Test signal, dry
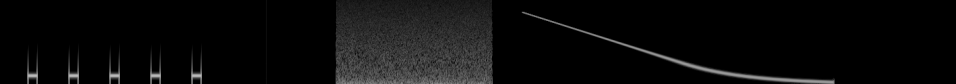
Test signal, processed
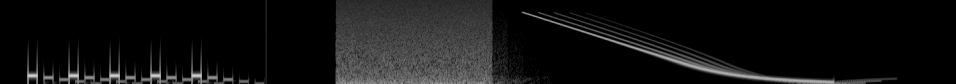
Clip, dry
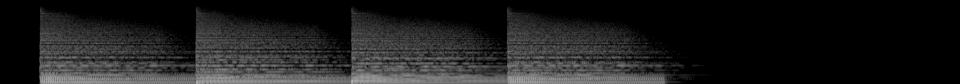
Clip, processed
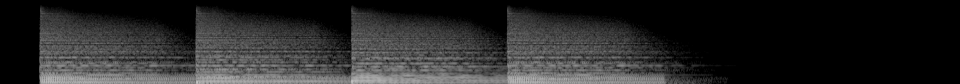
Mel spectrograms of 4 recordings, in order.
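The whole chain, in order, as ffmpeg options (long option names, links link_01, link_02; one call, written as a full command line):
ffmpeg -i in.wav -filter_complex "[0:a]asplit=2[link_01][link_02];[link_02]asplit=4[link_03][link_04][link_05][link_06];[link_03]adelay=157,afreqshift=-91,volume=-17.5dB[link_07];[link_04]adelay=314,afreqshift=-182,volume=-23.2dB[link_08];[link_05]adelay=471,afreqshift=-273,volume=-28.9dB[link_09];[link_06]adelay=628,afreqshift=-364,volume=-34.5dB[link_10];[link_07][link_08][link_09][link_10]amix=inputs=4:normalize=0[link_11];[link_01][link_11]amix=inputs=2:normalize=0,asoftclip=type=hard:threshold=-16dB,volume=5.5dB" out.wav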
